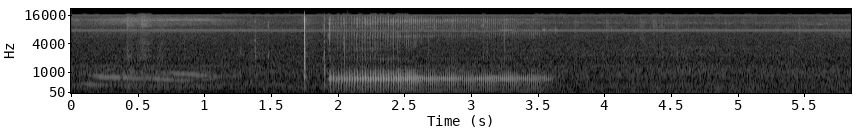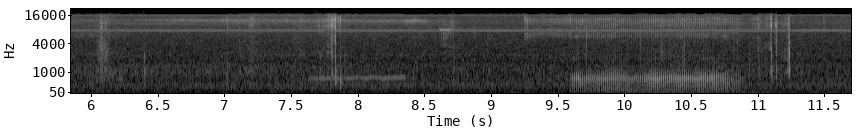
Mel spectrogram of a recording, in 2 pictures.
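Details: Loud snores from Vanilla the pug: two drawn-out, buzzing inhalations, each about one and a half seconds, separated by roughly seven seconds of near silence with faint squeaks and clicks in a quiet room.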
